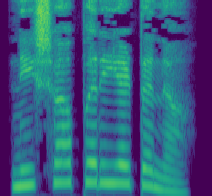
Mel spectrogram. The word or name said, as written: ನಿಶಾಪರಿಯಟನ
